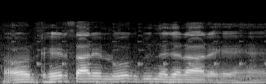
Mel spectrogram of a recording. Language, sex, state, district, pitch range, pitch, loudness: Hindi, male, Bihar, Katihar, 105-130 Hz, 120 Hz, -15 LUFS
